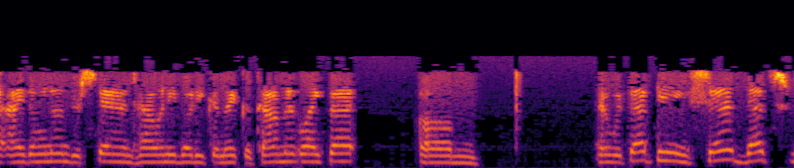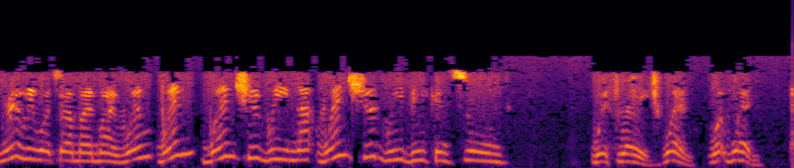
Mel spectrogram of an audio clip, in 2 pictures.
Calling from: Sarasota, Florida, United States; from Sarasota.

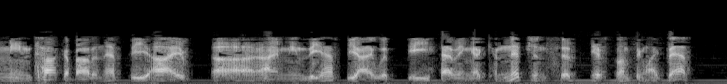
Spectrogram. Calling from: Omaha, Nebraska, United States

